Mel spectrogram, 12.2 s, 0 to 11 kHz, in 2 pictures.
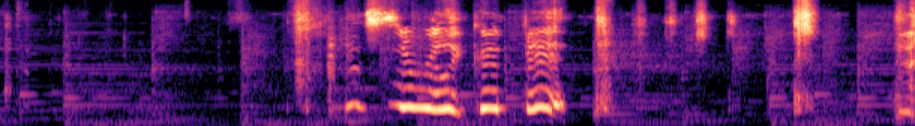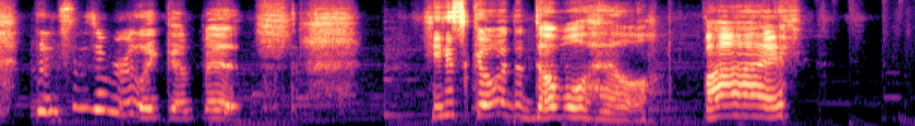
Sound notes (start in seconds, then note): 5.7 laughing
